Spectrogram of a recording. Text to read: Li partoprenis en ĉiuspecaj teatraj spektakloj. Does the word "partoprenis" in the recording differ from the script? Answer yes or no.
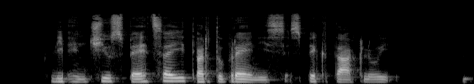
yes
